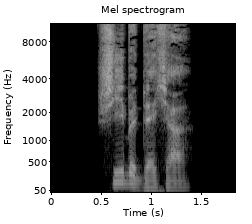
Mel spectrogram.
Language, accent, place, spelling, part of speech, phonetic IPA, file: German, Germany, Berlin, Schiebedächer, noun, [ˈʃiːbəˌdɛçɐ], De-Schiebedächer.ogg
- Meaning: nominative/accusative/genitive plural of Schiebedach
